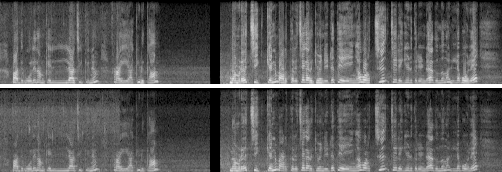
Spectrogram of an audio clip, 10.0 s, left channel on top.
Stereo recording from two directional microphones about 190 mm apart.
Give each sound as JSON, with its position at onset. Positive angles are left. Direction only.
{"t": 0.3, "sound": "a woman's voice", "side_deg": 35}
{"t": 4.6, "sound": "a woman's voice", "side_deg": 30}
